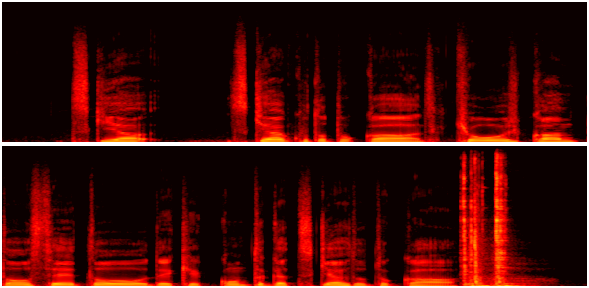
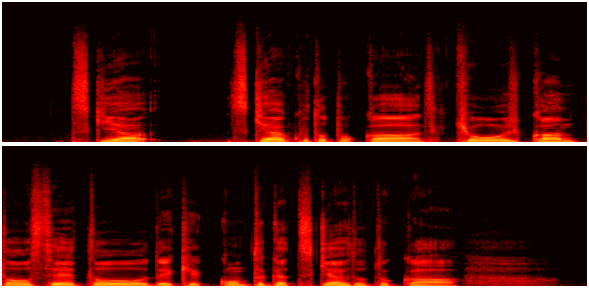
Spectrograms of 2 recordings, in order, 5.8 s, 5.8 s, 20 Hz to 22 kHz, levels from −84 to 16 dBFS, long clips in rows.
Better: second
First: keyboard typing; loud; at 5 s; peak 5 dB above the speech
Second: none

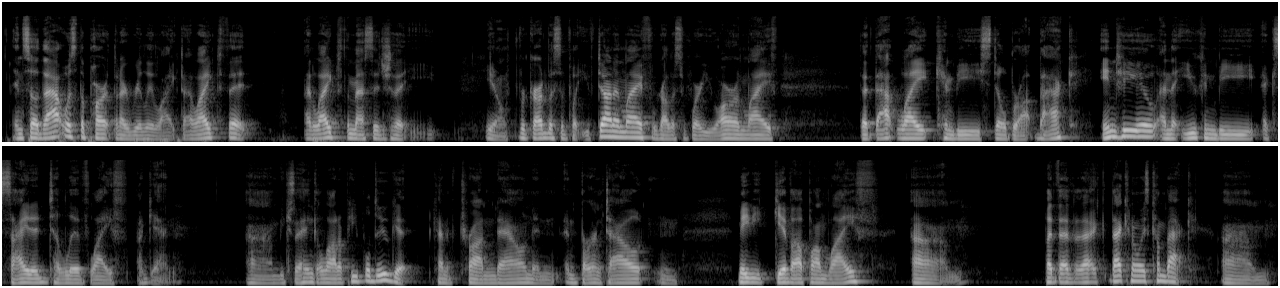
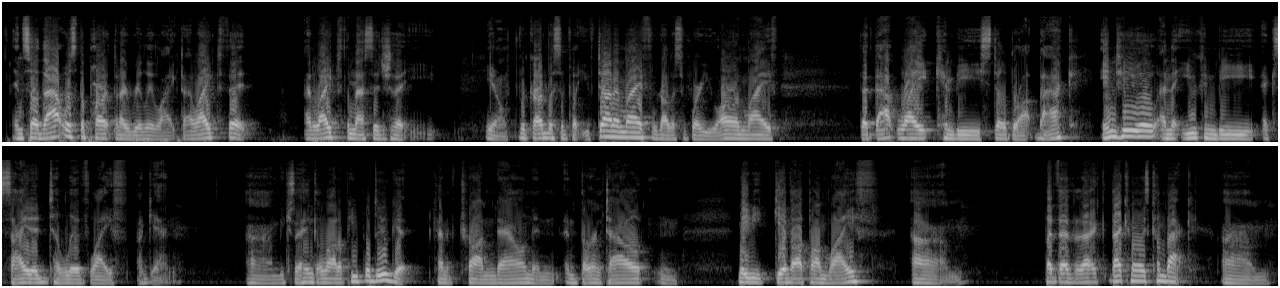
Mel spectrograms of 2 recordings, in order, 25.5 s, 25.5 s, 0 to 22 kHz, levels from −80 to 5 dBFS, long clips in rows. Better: first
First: none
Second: distortion; slight; 4% of the sound clipped

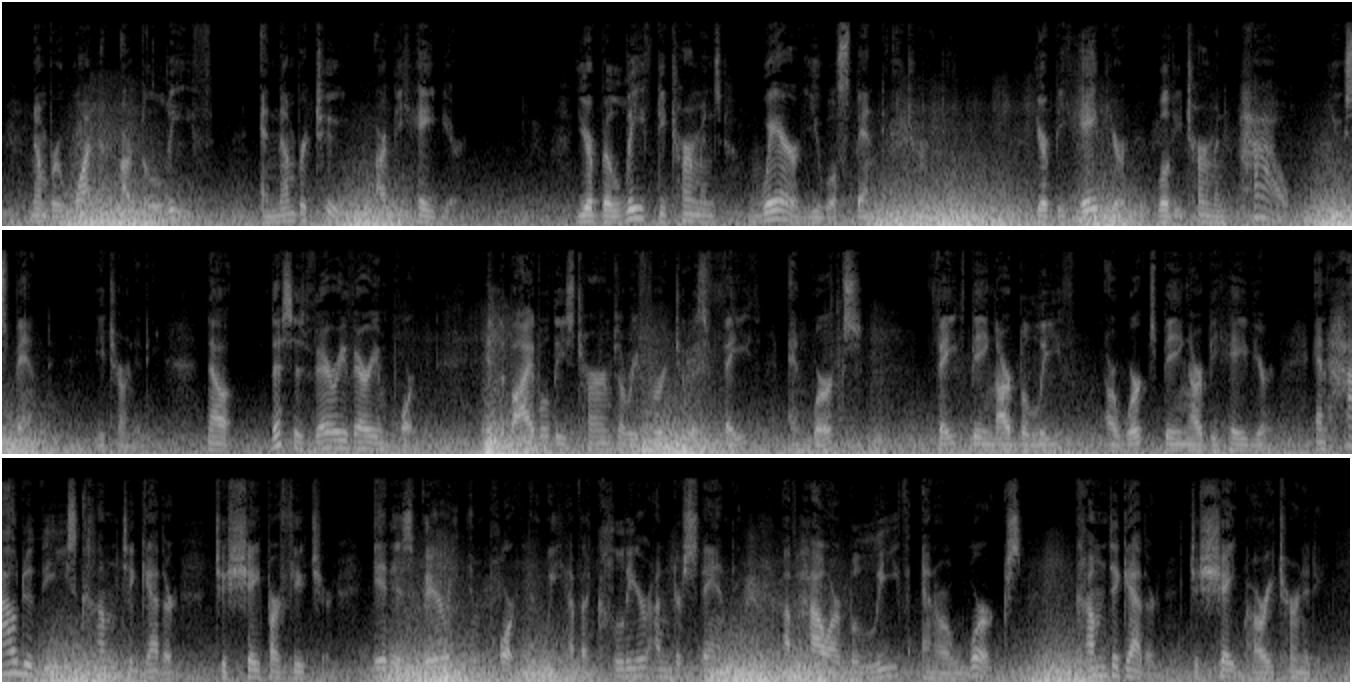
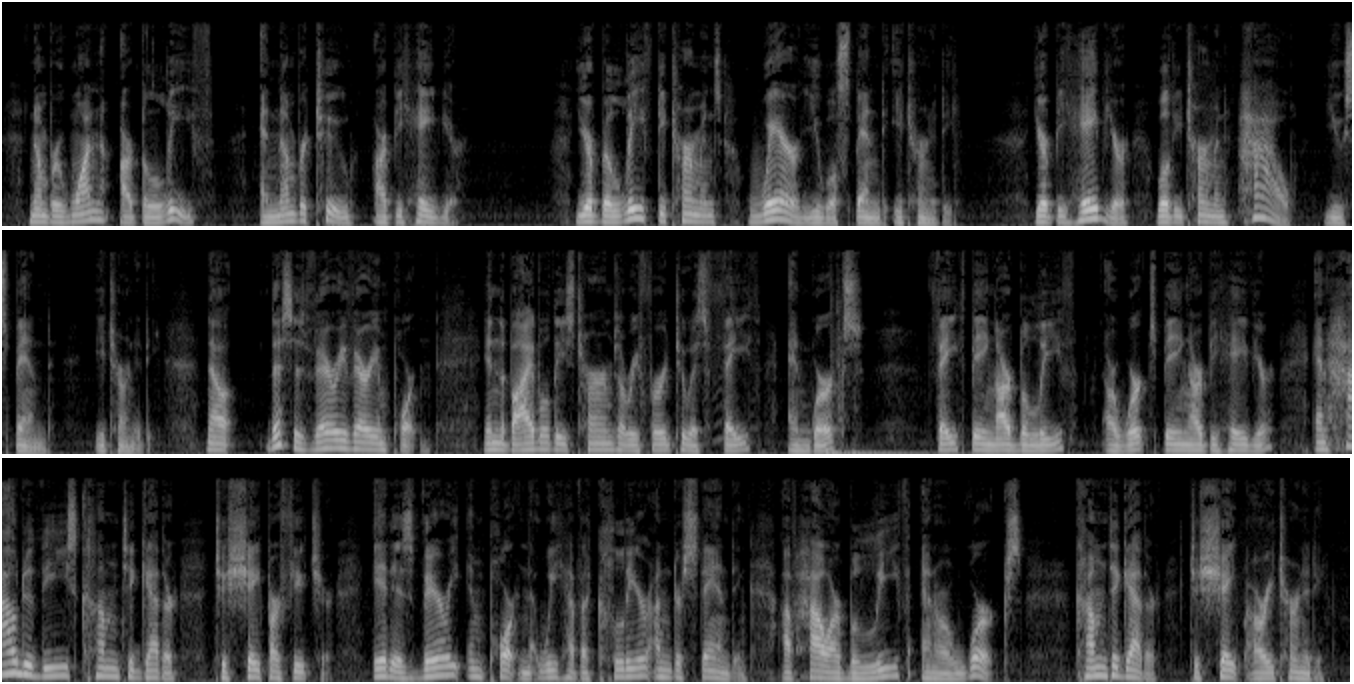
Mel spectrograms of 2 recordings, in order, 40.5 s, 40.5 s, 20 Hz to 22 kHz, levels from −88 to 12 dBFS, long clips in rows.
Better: second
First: wind noise on the microphone; heavy; 3 dB below the speech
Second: none

